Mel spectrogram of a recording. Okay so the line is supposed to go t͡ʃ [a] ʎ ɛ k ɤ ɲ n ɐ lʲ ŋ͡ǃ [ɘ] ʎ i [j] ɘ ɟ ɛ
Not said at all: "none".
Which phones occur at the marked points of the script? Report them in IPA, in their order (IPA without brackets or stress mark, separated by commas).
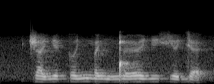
a, ɘː, ç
